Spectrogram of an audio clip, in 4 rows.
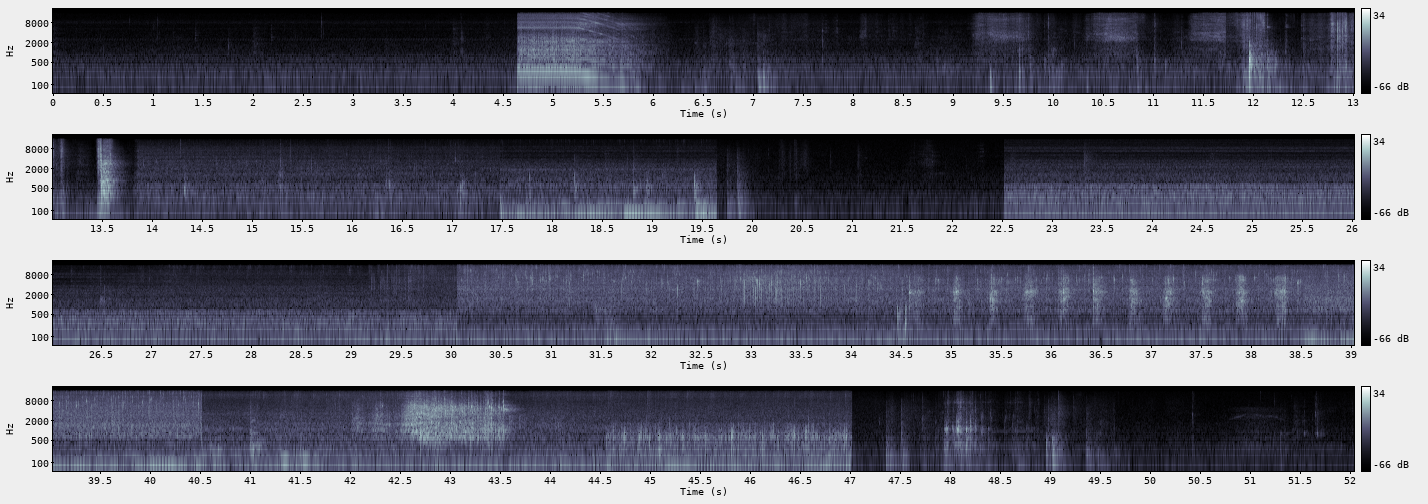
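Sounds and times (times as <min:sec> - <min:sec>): food sizzling in oil: 0:26.3 - 0:47.0
oil crackles: 0:26.4 - 0:47.0.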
